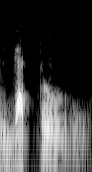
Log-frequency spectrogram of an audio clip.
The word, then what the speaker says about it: gâteau: Et un gâteau, avec le O qui s'écrit E-A-U, un gâteau.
